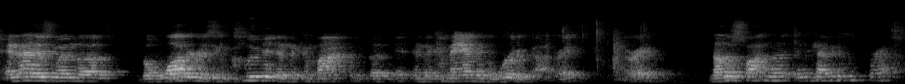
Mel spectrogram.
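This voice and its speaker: Guy with a slightly high voice giving a teacher-type talk, kinda earnest and informal, echoey room. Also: a little fast, a bit bright, a little hiss or hum. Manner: earnest, informal, often adds "right?" as a check. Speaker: pastor, schoolteacher and conference speaker. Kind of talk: conference lecture with audience questions. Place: room at a church and school, before an audience.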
